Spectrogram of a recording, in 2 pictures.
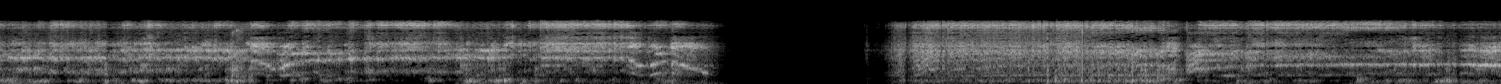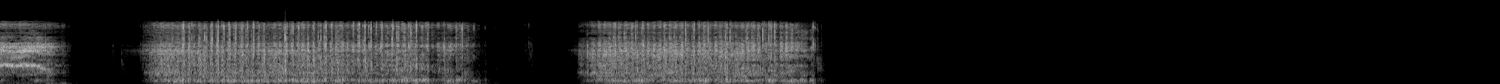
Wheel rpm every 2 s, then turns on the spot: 170, 140, 170, 60, 40, 110, 110, 90, 30, 30, 20, 30, 0, 0, 0.
16-22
